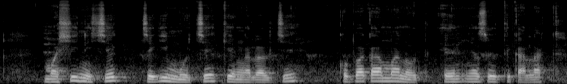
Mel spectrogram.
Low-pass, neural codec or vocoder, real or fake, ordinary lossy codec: none; vocoder, 44.1 kHz, 128 mel bands every 512 samples, BigVGAN v2; fake; none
